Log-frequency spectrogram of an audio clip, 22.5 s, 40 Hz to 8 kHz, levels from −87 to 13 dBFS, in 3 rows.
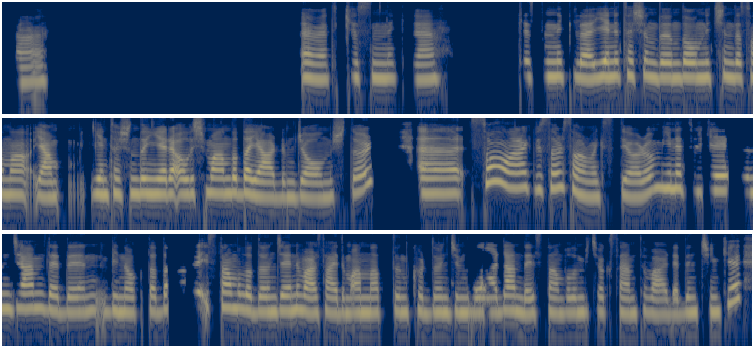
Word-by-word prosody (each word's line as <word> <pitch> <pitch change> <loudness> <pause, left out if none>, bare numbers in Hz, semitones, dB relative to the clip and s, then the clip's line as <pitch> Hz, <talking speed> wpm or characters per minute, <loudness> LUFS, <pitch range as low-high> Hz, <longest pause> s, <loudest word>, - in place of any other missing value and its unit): A. 190 +2 -6 2.5
Evet. 215 -3 -1
Kesinlikle. 220 -2 -5 0.8
Kesinlikle. 240 -1 -2
Yeni 240 +1 +4
taşındığında 230 -2 +1
onun 230 0 +2
için 230 +1 -2
de 230 - +2
sana 220 -1 0
ya, 195 -2 +4
mmm, 200 - -4 0.3
yeni 225 -1 +2
taşındığın 230 +1 0
yere 225 0 +5
alışmanda 230 +1 +2
da 235 - +8
yardımcı 195 -1 +2
olmuştur. 195 +7 -1 0.6
Aaa, 230 0 +4
son 390 +1 +4
olarak 300 -1 +3
bir 275 - -3
soru 290 +3 +2
sormak 215 -9 0
istiyorum. 215 +10 -1
"Yine 290 -1 +3
Türkiye'ye 265 +1 +1 0.2
döneceğim" 240 0 0
dedin, 205 0 -3
"...bir 210 -1 0
noktada." 205 +2 -3 0.3
ve - - +1
İstanbul'a 240 -4 0
döneceğini 215 +2 0
varsaydım 195 -1 +1
anlattığın, 200 +1 -2
kurduğun 200 0 -3
cümlelerden 200 +1 -1
de: 190 - 0
"İstanbul'un 200 0 -4
birçok 200 0 -9
semti 195 +1 -5
var." 185 -1 -2
dedin 195 +2 -3
çünkü. 210 - -1
220 Hz, 125 wpm, -24 LUFS, 200-235 Hz, 2.5 s, da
